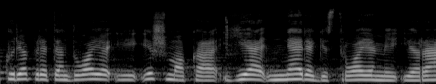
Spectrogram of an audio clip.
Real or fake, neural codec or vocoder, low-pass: real; none; 14.4 kHz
